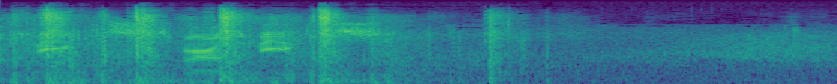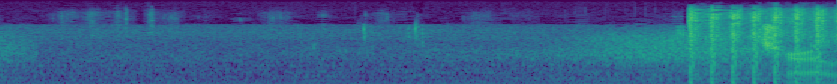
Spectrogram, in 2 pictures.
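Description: Machine gun suppressing fire in the military game Squad, a rapid rattling burst of shots in the opening seconds, then a quieter hiss, and a second loud burst near the end.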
